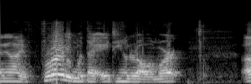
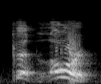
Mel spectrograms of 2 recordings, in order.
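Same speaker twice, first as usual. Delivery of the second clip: surprised; 11 semitones higher than usual. Real, not acted. Amazed at cheap Solana buyers.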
